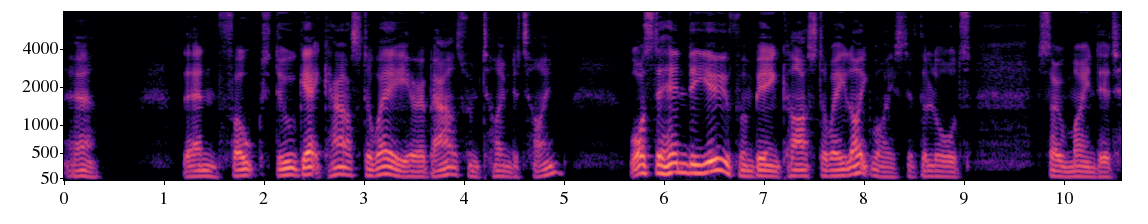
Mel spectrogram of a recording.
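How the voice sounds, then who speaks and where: A man uses a put-on, growling character voice, fairly low in pitch and fairly slow, with big swings in loudness. The recording is very clean, with a silent background. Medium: read story. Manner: growling, sulky.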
